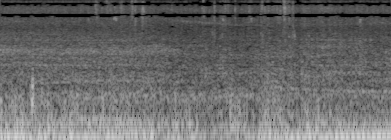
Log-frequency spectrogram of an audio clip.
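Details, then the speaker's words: Club Car golf cart after throttle cable adjustment and governor de-restriction, at high speed on test ride: steady low engine drone under road noise with faint whine, revving past usual governed limit; engine whine at high speed. "Gonna be asking for this one now. You can hear the turbo whining in it."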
